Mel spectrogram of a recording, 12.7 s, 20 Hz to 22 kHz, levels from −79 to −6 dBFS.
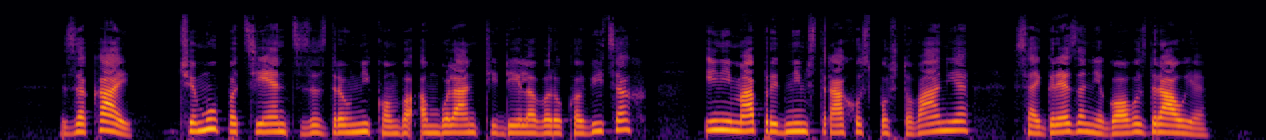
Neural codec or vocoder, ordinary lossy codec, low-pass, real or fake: none; MP3, 64 kbps; 19.8 kHz; real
